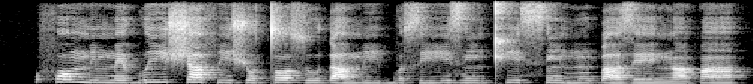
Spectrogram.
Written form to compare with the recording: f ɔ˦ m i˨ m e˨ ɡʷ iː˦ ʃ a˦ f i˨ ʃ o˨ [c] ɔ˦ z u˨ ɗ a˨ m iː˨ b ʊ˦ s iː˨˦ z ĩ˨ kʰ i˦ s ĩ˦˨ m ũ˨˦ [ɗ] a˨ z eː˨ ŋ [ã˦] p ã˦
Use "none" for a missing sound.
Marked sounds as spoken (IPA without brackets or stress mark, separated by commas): t, ɓ, ã˨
